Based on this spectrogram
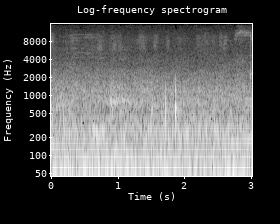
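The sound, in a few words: writing reactions on a board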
